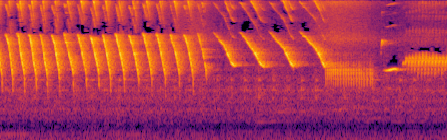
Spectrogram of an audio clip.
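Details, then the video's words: Spanish Timbrado canary singing a training song: fast runs of high descending sweeps repeated about four times a second, then slower downward slurs, a short buzzy note and a sustained whistle. "Timbrado canary's most powerful song for training - CANARY TRAINING SONG"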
